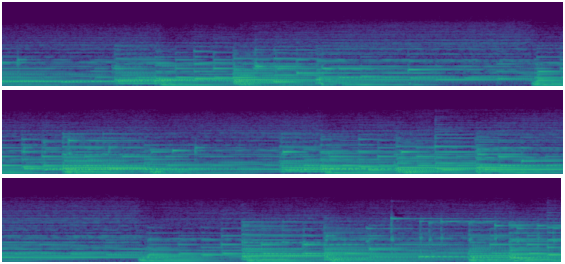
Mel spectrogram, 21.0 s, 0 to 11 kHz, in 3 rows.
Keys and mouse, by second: 2.7 click, 13.4 click, 17.1 click, 17.7 click, 18.6 click, 20.3 click.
